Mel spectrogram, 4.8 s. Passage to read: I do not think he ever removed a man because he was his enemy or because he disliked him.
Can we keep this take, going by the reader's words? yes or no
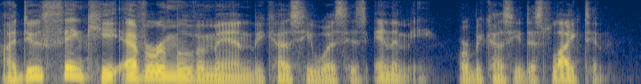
no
